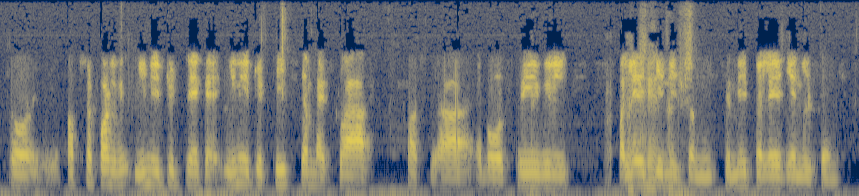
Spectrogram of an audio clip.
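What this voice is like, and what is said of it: Thick accent. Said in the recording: “Your accent's pretty thick”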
